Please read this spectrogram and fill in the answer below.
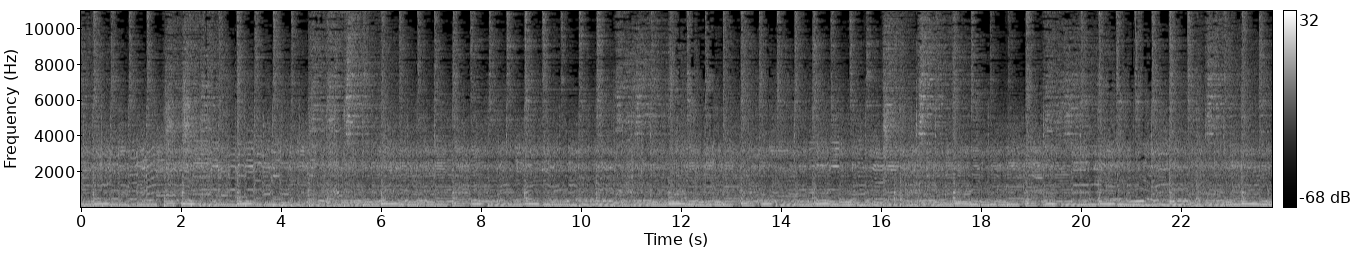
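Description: Live rock band playing an instrumental passage on electric guitars and a drum kit, with steady cymbal hits keeping the beat, about four a second.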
